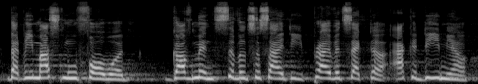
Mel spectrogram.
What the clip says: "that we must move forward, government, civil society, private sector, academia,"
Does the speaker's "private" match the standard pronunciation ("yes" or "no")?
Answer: yes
